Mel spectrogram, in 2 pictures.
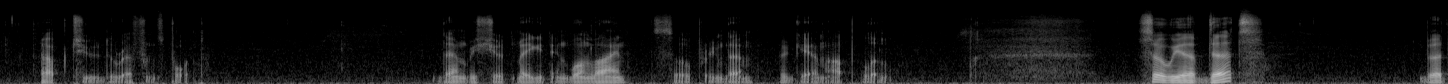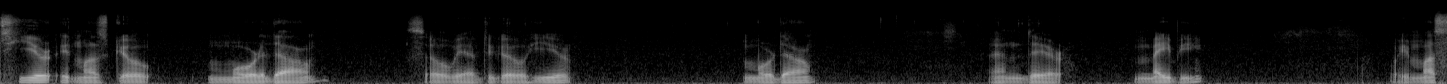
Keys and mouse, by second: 0.0 c, 3.4 a, 5.2 c, 11.7 Tab, 18.0 Tab, 18.8 a, 19.2 c, 19.7-21.7 drag, 20.9 c, 24.0 a, 24.3 c, 25.7-27.2 drag.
